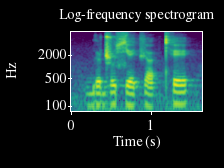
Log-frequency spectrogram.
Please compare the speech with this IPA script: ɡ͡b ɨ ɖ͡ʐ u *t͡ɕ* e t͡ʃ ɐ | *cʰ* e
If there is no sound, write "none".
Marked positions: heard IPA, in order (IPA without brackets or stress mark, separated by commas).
ɕ, cʰ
